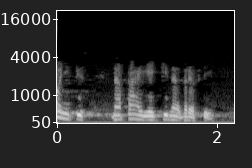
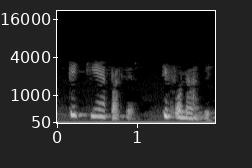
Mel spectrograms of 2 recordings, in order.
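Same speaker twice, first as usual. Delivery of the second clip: puzzled question; 7 semitones higher, 9 dB quieter than usual. Acted. Philip answering the shouting friend.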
